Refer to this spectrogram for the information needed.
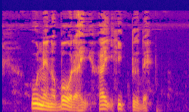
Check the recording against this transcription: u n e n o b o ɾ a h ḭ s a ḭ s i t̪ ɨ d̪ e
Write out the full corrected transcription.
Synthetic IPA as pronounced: u n e n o b o ɾ a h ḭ h a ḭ h i t̪ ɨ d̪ e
